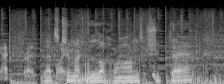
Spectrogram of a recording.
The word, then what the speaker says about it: Grand Chute: It is Grand Chute.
